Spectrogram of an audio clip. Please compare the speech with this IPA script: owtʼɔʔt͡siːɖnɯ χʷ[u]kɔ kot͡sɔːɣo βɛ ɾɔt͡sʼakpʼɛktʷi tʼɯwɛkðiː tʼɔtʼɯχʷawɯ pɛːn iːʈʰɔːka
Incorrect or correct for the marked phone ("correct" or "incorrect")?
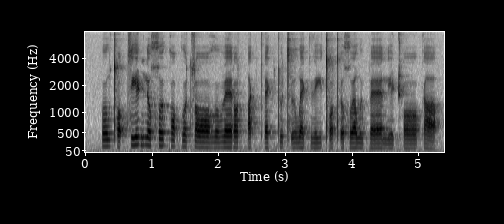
incorrect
